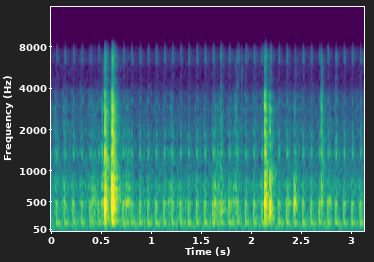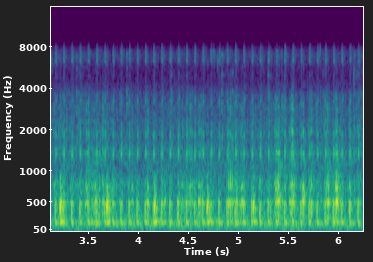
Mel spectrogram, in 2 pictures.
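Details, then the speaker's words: 1947 Invicta 200 valve superhet radio: steady low putt-putt pulsing, about seven or eight beats a second, that persists with the volume turned down; motorboating, continuing even after the grid capacitor was replaced. "now at this point if you take the volume down like that it's still there it's still doing it so whatever it is is still doing it"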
